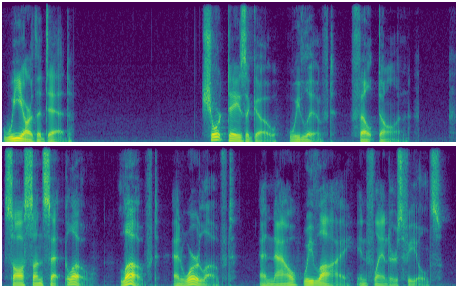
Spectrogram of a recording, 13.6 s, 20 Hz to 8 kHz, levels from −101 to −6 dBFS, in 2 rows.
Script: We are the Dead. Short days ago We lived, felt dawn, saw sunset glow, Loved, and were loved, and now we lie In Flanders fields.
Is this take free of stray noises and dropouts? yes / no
yes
